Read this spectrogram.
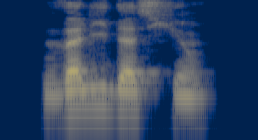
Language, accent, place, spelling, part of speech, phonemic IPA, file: French, France, Lyon, validation, noun, /va.li.da.sjɔ̃/, LL-Q150 (fra)-validation.wav
- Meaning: validation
